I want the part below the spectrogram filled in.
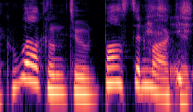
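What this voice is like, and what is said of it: Put-on English accent. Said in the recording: “A nice English accent.”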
